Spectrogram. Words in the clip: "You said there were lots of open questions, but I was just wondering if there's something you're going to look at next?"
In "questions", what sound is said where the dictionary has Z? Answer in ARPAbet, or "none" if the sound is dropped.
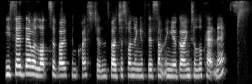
Z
